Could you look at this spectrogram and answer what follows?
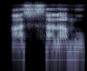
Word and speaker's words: আসসালামু: হাদিস নং 2699 ডট আসসালামু এর শুরুর হামজা এবং মিমের পেশ স্পষ্ট করে উচ্চারণ করতে হবে সালামের উত্তর শুনিয়ে দেওয়া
